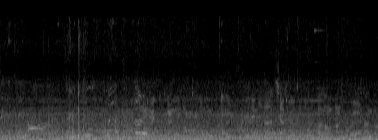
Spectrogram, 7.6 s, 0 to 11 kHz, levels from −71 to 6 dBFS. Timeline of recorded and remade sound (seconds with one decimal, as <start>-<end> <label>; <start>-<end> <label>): 0.0-7.6 recorded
